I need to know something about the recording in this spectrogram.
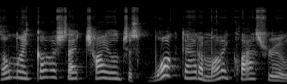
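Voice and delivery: high-pitched, frantic outburst, going nuts. Imitating a teacher after a student walks out: imitating a teacher going nuts. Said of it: "the teacher just goes nuts".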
